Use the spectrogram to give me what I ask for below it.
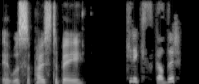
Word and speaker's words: Krigsgaldr: I actually found a way to pronounce it, and I've already butchered it. It was supposed to be Krigsgaldr. Krigsgaldr.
